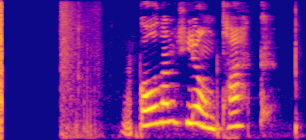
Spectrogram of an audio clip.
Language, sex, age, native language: Icelandic, other, 10, Icelandic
